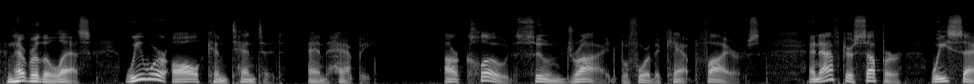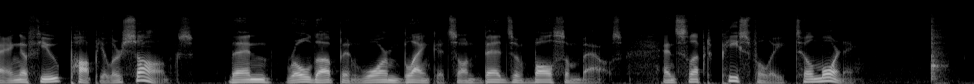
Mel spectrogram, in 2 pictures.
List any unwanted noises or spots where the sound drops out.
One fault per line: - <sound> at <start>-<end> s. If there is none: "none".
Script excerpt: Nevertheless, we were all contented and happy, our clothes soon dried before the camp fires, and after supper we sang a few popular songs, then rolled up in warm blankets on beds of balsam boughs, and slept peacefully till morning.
- tap at 19.1-19.3 s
